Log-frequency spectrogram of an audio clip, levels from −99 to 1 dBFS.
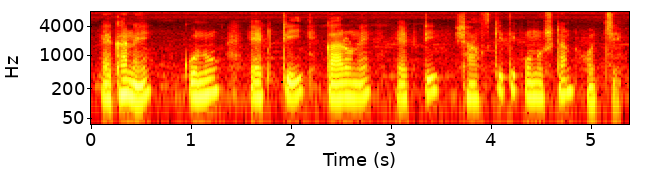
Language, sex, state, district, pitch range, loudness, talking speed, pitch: Bengali, male, Tripura, West Tripura, 130-160 Hz, -23 LUFS, 90 wpm, 135 Hz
